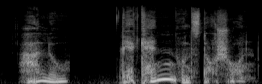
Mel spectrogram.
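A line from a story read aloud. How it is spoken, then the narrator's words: Child's conspiratorial whisper. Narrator (German): flüsterte das Menschenkind verschwörerisch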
